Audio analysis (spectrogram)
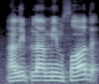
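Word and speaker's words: المص: Lam Mim Shad Lam Mim Shad dibaca panjang kalau alif lam ro sudahah pahamlah Insyaallah Alif Lam Mim gimana Alif Lam Mim Shad Alif Lam Mim Shad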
